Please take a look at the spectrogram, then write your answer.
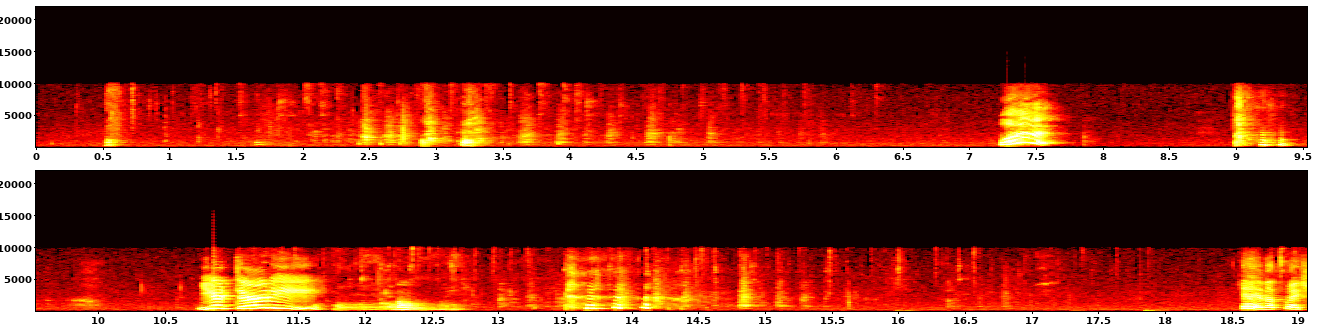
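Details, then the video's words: Pet dog indoors in a small room throwing a tantrum after hearing people outside and being kept in; bursts of harmonic whines and short howl-like yelps, separated by pauses, with a person talking to it throughout. "Talking Dog"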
